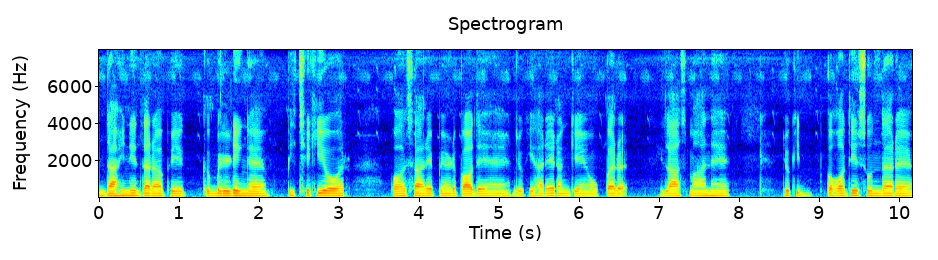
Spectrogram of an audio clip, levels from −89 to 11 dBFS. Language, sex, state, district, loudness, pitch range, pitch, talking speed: Hindi, male, Uttar Pradesh, Muzaffarnagar, -19 LUFS, 120-125 Hz, 125 Hz, 165 wpm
